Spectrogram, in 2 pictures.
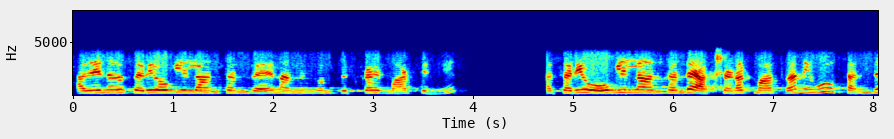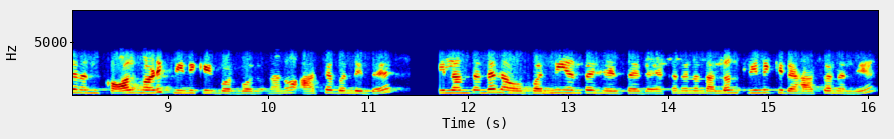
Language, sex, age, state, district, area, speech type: Kannada, female, 18-30, Karnataka, Hassan, rural, conversation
